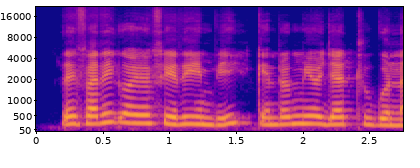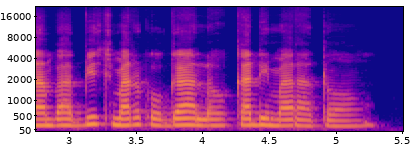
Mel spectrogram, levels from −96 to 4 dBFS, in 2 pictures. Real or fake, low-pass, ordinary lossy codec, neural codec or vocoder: fake; none; none; codec, 44.1 kHz, 7.8 kbps, Pupu-Codec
